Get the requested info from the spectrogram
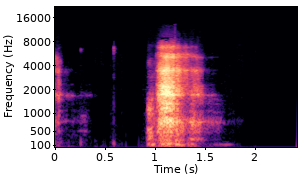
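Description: A man sighing once, an audible breath lasting about half a second, about a second in.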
